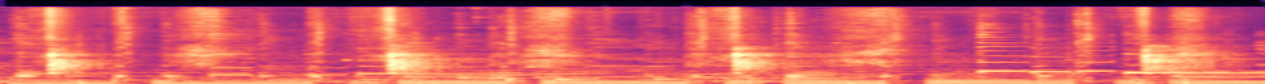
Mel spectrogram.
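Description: A chef's knife cutting raw potato into sticks on a bamboo cutting board, a few separate knife strokes onto the board, under steady background music.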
